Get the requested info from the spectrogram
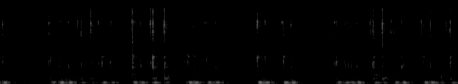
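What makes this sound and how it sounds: Fingertips with long white nails type fast on a compact wireless keyboard with black plastic keys set in a thin silver aluminium frame, resting on a wooden table. Quick bursts of short, dry clicks and tapping pair a low thud with bright, crisp edges, separated by brief pauses. Each keystroke dies away almost instantly.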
